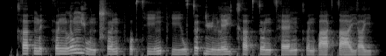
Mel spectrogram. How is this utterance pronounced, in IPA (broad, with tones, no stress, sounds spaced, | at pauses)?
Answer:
kʰ ɐ˧ k̚ m ɪ˨˥ k̚ h ɵ˧ n l ʊ˥ ŋ j uː˨˩ n t͡sʰ ɵ˨˥ n pʰ ʊ˨ k̚ t̪ʰ iː˨˥ ŋ pʰ iː˨˥ w t̪ ɵ˥ t̚ yː˨ n l e˧ j kʰ ɐ˨˥ k̚ t̪ ɵ˨ n t̪ʰ ɛː˨˧ ŋ kʰ ɵ˨ n p aː˨˥ k̚ t̪ aː˨˧ j ɐ˧ j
